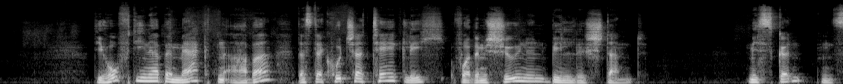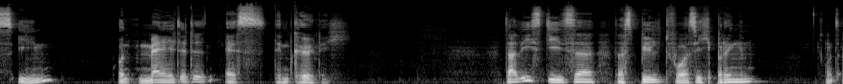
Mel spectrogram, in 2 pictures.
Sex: male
